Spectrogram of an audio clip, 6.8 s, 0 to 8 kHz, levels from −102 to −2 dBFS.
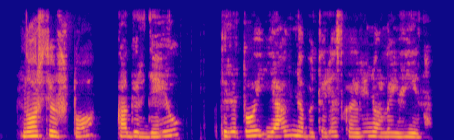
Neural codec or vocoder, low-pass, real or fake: none; 7.2 kHz; real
